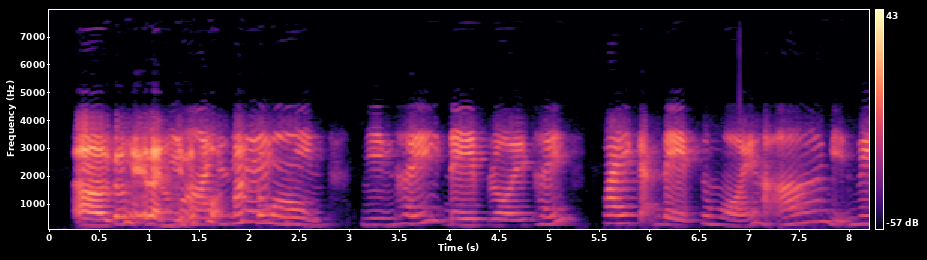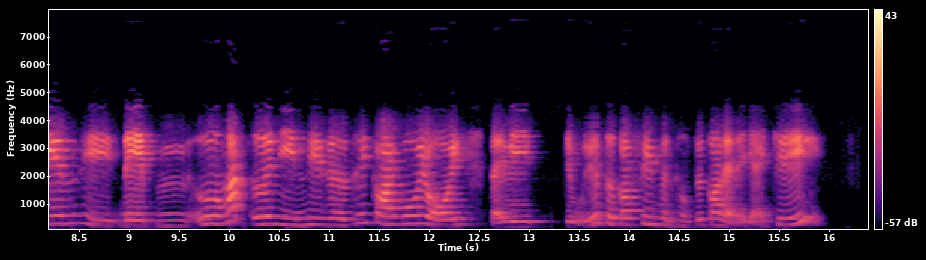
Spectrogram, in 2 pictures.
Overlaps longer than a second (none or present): present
